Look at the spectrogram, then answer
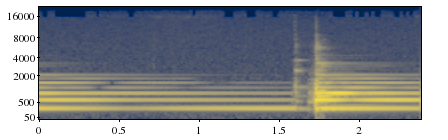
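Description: A banjo's low D fourth string sounds a 12th-fret harmonic, a pure bell-like tone ringing steadily and alone, with a second pluck near the end renewing the sustained note.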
